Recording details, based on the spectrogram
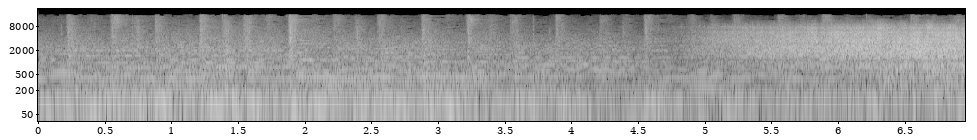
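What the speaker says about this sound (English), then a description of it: "When the Indian Air Force wanted test pilots for the supersonic fighter aircraft," A MiG-21 supersonic fighter aircraft gives a loud, sustained engine roar with tonal whine and rhythmic pulsing, shifting into a broader rushing noise toward the end.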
